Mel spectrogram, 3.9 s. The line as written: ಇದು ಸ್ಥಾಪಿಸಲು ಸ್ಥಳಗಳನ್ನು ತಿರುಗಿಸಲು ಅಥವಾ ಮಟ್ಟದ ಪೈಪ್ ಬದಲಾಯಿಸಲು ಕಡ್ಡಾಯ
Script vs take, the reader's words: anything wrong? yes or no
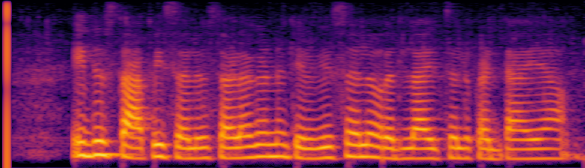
yes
